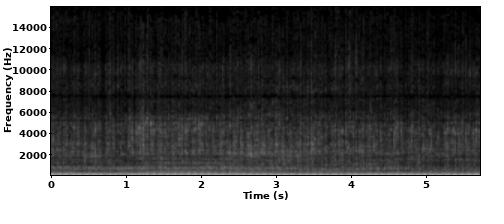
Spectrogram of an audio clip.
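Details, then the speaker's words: 1979 Ford F150 after Edelbrock carb rebuild and tune-up idles low and uneven, loping about three to four beats a second; suspected misfire from loose plug boots, plus flooding from float height, later fixed; still needs tuning. "it's also weird it seems like I'm having a like ignition issue like a misfire"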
